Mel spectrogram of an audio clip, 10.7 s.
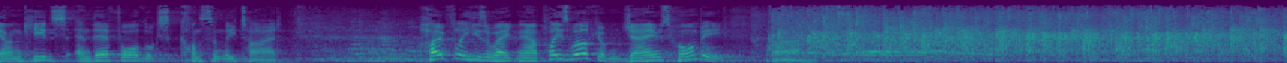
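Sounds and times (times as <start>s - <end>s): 
speech: 0.0s - 6.8s
laughter: 2.6s - 3.6s
audience applause: 6.3s - 10.7s.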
